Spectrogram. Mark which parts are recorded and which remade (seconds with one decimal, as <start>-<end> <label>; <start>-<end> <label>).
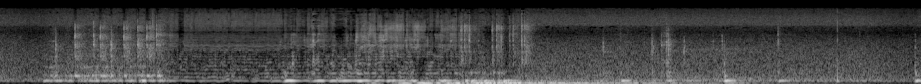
0.0-1.7 recorded; 1.7-4.6 remade; 4.6-9.2 recorded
